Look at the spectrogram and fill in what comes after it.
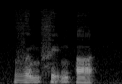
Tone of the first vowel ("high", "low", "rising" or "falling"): rising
